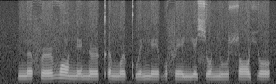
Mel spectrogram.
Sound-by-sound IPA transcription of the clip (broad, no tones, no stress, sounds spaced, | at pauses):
ŋ ə f ə˞ v ɔ n e n ə˞ kʼ ə ŋʷ ə˞ kʷʼ e ŋ e ɡʷ ə f e ɲ e ɕ o n u ɬ ɔ ç o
